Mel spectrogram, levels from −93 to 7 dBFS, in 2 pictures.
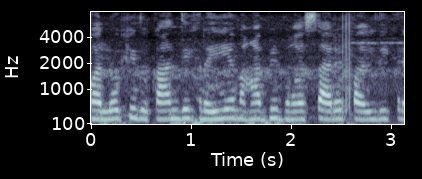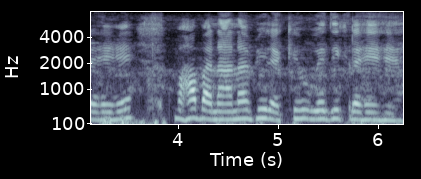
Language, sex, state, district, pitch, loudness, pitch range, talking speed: Hindi, female, Chhattisgarh, Bilaspur, 220 Hz, -17 LUFS, 210-230 Hz, 210 wpm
